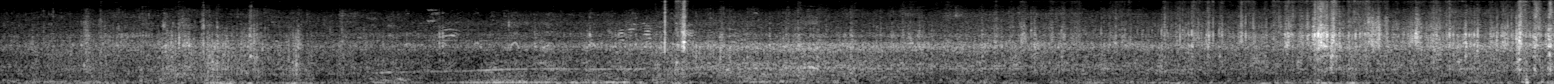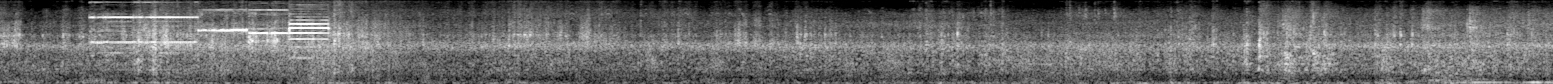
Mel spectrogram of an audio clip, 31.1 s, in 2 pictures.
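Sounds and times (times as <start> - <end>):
train running rumble: 0.0 - 31.0
electronic beep tones: 16.4 - 19.5.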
